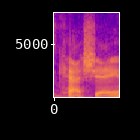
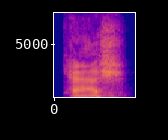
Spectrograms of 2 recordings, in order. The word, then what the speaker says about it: cache: know how to pronounce cache now I do uh cash not cache cash cache because now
